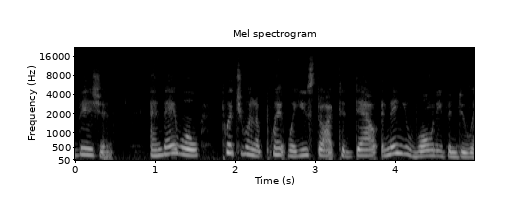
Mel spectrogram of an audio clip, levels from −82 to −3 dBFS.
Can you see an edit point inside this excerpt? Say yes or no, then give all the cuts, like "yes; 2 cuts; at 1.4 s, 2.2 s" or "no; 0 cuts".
no; 0 cuts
